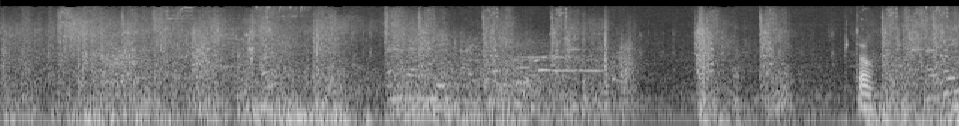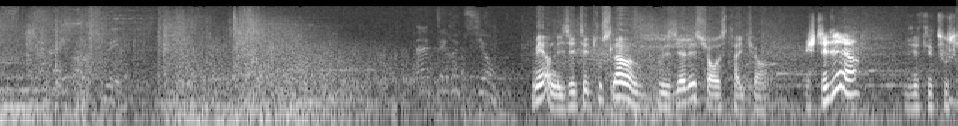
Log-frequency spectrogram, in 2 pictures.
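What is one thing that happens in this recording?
Spells and weapons clash with bursts of game effects.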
